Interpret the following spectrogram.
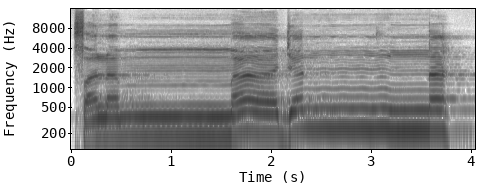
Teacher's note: nun yang bertasdid gunnah musaddadah. Kita dengungkan selama 3 harokat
